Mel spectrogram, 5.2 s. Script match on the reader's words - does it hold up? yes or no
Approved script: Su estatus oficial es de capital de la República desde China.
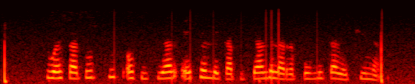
no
